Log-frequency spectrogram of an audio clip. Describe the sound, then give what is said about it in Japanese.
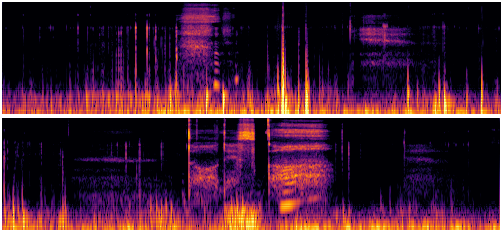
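Wet, squelching crackles of cream foaming as it is rubbed in with fingers, a dense stream of small bubbly pops and smacks over a low rumble, with brief hissy bursts standing out midway. “指の感触に加えて、このクリームが泡立つ音もゾクゾクしませんか？”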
